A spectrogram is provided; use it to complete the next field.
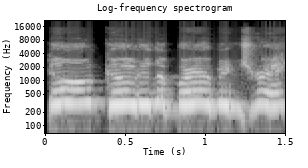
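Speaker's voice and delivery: very high, shrill little protesting yell. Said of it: "Jimmy's liver yelling".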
